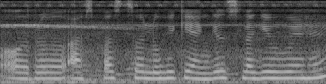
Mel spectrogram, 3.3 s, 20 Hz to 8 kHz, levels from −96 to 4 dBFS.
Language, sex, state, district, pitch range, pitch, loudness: Hindi, female, Uttar Pradesh, Budaun, 215-230 Hz, 225 Hz, -29 LUFS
